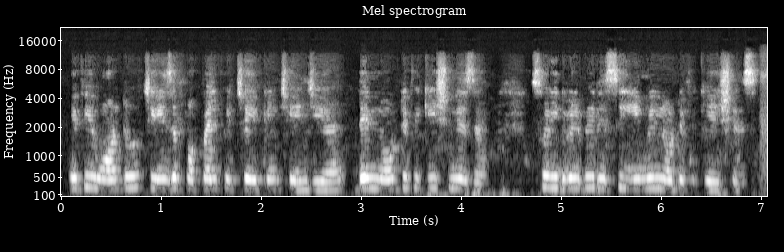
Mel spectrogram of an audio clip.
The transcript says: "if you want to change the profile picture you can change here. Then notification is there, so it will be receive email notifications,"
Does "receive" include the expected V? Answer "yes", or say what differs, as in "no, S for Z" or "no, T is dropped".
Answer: no, V is dropped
